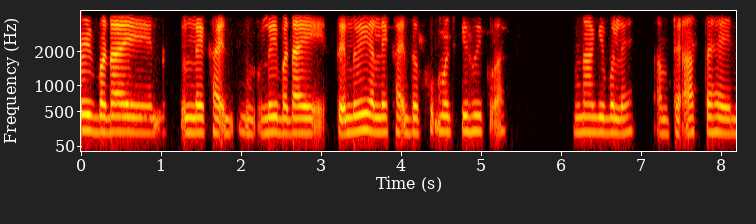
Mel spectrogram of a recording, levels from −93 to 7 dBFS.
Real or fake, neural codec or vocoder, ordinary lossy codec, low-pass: real; none; none; 3.6 kHz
